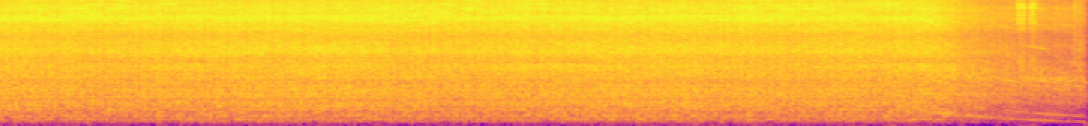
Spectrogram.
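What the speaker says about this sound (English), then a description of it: "If I kick the blower on" A dust blower on an old figure skate sharpening and grinding machine runs as a loud, steady whooshing roar close by, winding down near the end, with no talking.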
